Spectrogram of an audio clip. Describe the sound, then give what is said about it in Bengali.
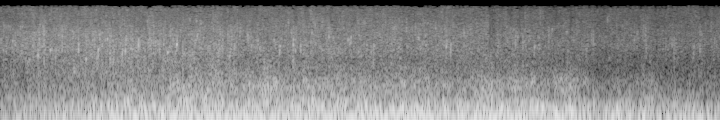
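Heavy rain pours down in a storm, a dense, loud and continuous hiss that never lets up. A deep thunder rumble runs underneath, and no voices are heard. “হঠাৎ কোত্থেকে এসে বাধা দিল প্রচণ্ড ঝড় বৃষ্টি।”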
